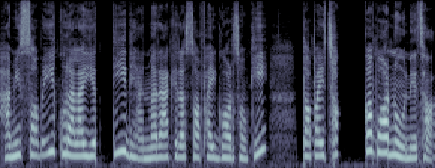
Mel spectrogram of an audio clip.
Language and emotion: Nepali, surprised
